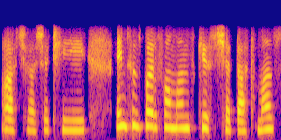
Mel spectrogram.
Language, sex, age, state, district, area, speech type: Kashmiri, female, 45-60, Jammu and Kashmir, Ganderbal, rural, conversation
